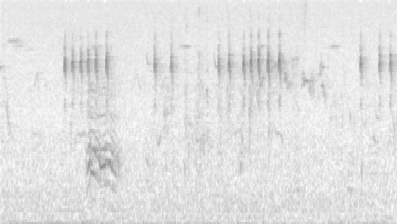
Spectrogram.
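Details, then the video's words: Little grebe adults with young chicks feeding in the dunes of Egmond, Netherlands; quick series of high, sharp peeps in short bursts of four or five, with a lower rough note near the start, against low background rumble. "Meet a family of the little grebe"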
